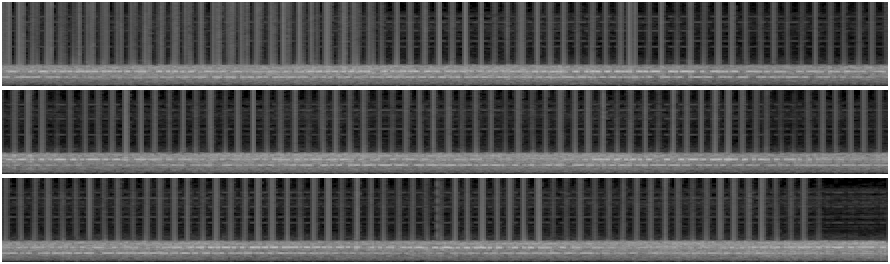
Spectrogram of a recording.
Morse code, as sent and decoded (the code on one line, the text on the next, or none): none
